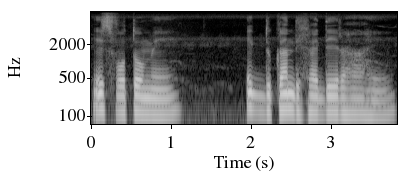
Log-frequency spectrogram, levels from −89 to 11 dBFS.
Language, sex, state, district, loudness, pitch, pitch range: Hindi, male, Arunachal Pradesh, Lower Dibang Valley, -17 LUFS, 115 Hz, 105-120 Hz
